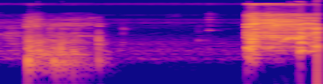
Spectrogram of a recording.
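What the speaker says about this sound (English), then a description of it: "coughing really hurts if you're standing up" A person with a bad back coughs while standing in a workshop during inner-tube patching: two close, harsh bursts of coughing separated by a short quiet gap, heard alone.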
